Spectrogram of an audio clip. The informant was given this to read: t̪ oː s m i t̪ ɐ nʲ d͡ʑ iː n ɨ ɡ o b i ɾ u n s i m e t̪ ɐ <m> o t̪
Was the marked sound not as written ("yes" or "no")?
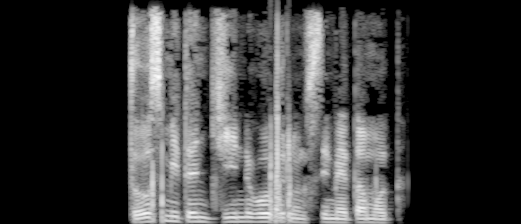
no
